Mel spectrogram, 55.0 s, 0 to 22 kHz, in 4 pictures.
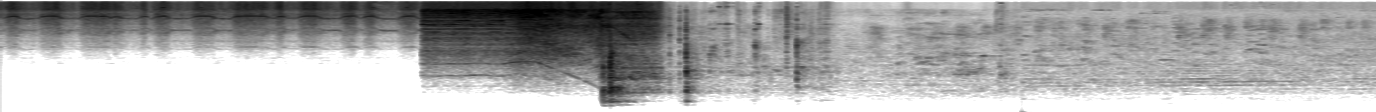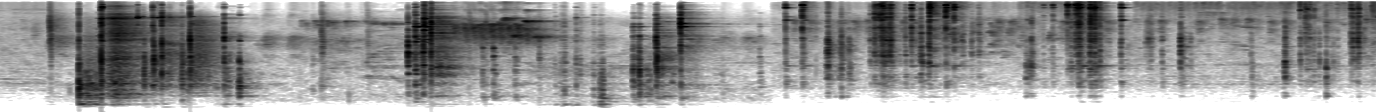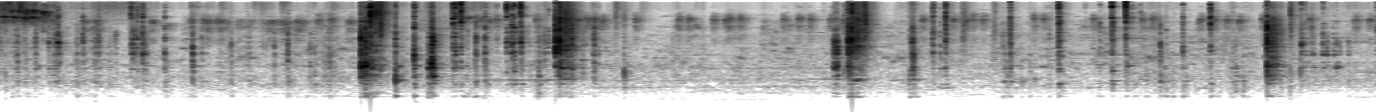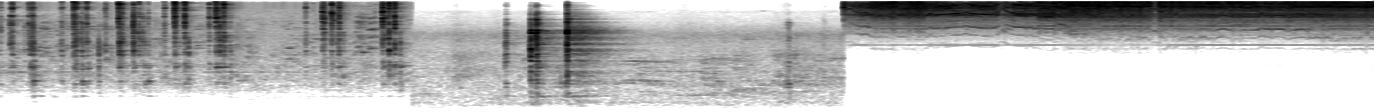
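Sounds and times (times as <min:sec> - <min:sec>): steel tools clinking: 0:16.9 - 0:34.4, 0:35.7 - 0:45.4.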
